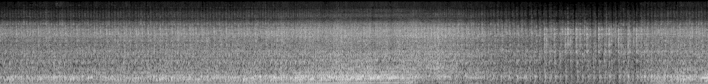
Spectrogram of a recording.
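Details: 1971 Johnson 20 hp two-stroke outboard after throttle linkage slop fix, warm, in test water: rough uneven idle turned fully down sags and nearly dies, then recovers; throttle butterfly position slightly off, leaning improves idle.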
